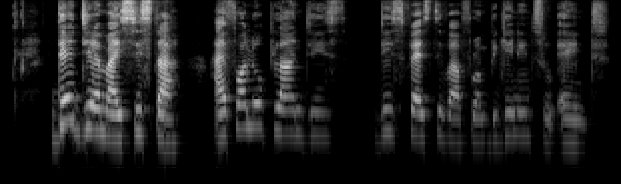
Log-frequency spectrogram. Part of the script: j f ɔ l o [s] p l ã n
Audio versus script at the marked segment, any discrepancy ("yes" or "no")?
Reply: yes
